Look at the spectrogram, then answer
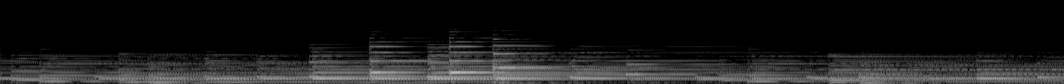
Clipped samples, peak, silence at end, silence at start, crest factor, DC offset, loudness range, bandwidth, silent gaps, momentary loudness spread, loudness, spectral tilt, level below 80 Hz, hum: under 0.1%; -14 dBFS; 0 s; 0 s; 18 dB; under 0.1%; 8 LU; 5.2 kHz; none; 12 LU; -33 LUFS; -9.5 dB/octave; -52 dBFS; none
